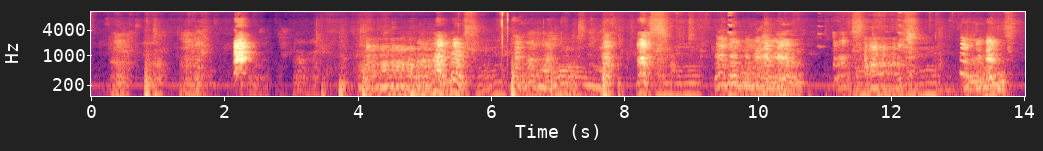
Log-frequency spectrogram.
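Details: Five-and-a-half-week-old Irish Wolfhound puppies at play, trading sustained throaty growls and scuffling snarls with intermittent squeaky yips, a steady low hum beneath, recorded indoors.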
